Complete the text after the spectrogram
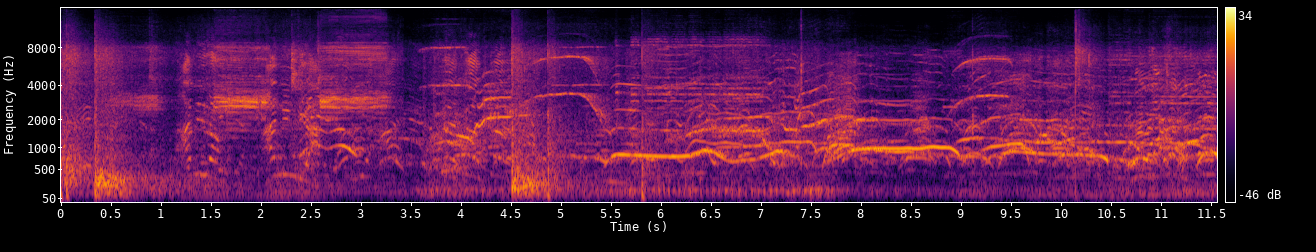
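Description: A crowd of men shouts and calls out nearby.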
